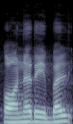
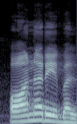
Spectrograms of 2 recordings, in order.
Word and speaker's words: honorable: Because when you say honorable even though it starts with H but that H is silent in speaking. While speaking we say honorable man.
